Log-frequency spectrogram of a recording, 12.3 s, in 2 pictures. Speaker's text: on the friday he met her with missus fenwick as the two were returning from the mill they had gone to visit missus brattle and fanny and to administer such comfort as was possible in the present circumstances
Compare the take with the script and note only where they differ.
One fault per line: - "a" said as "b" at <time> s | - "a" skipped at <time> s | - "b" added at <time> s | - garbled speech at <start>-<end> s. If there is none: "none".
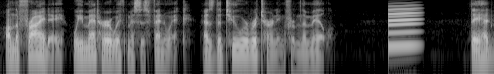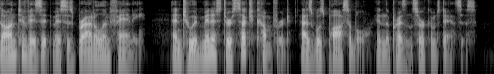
- "he" said as "we" at 0.9 s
